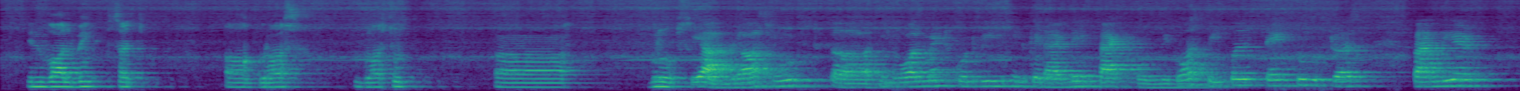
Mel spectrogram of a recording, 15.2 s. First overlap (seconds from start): none

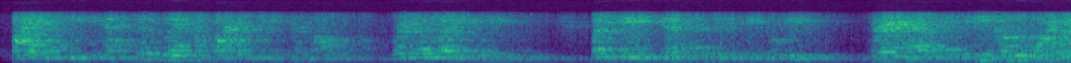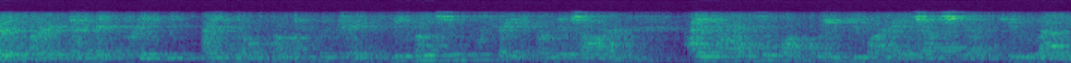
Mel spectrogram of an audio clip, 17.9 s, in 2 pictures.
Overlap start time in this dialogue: 8.1 s

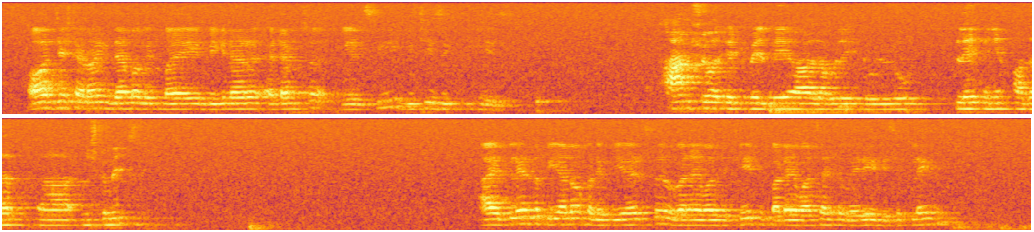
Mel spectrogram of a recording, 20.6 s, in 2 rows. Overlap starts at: none

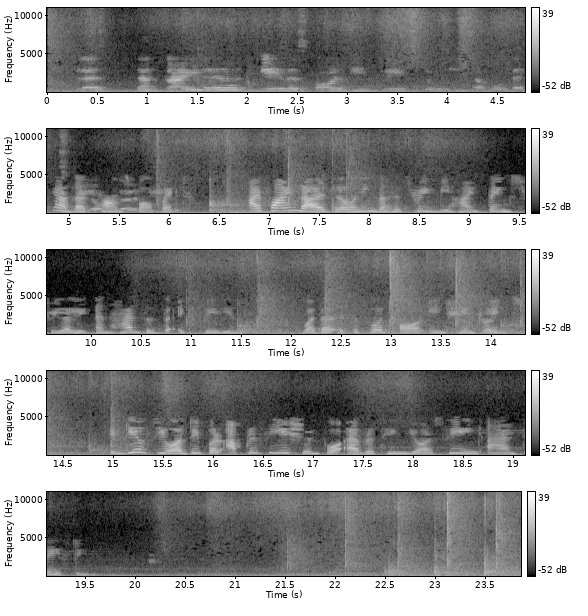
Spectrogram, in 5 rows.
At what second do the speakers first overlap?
4.8 s

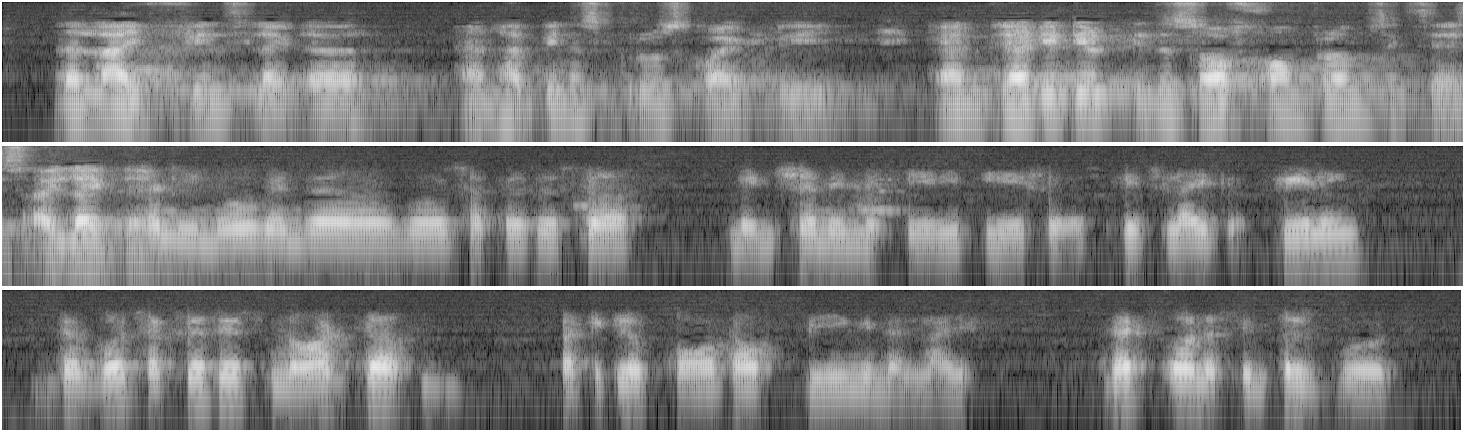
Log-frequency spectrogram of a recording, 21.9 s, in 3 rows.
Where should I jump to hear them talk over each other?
none

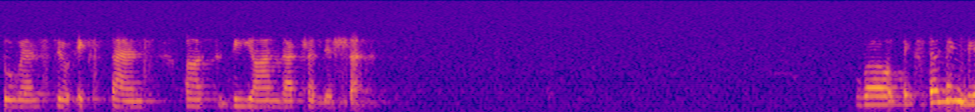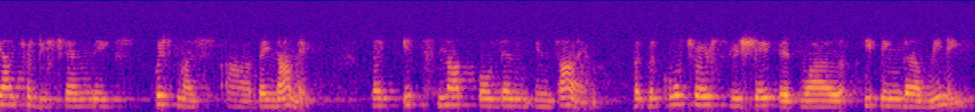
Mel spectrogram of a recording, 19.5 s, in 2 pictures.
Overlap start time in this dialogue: none

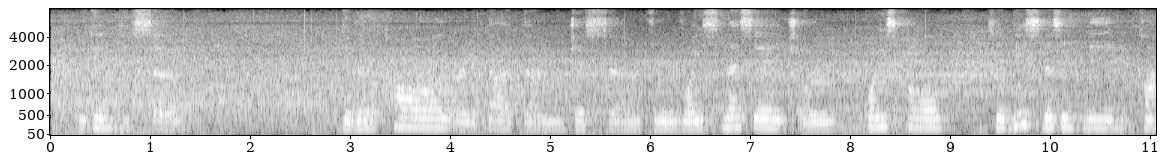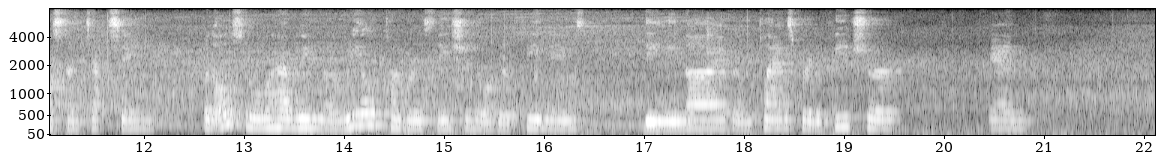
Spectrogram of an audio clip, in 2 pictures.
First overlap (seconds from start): none

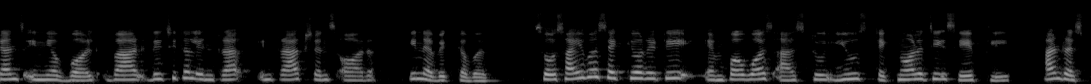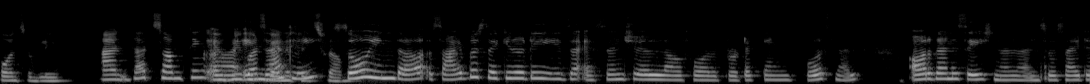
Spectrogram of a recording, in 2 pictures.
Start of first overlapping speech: 13.0 s

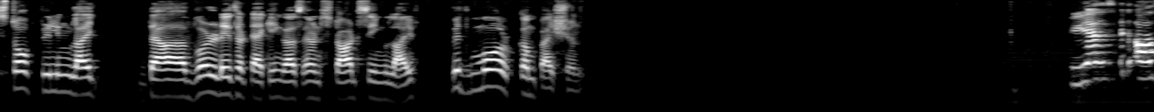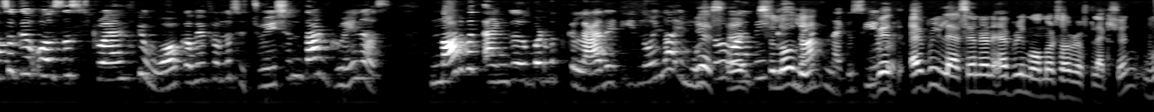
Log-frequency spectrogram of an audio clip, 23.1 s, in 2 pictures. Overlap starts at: 18.5 s

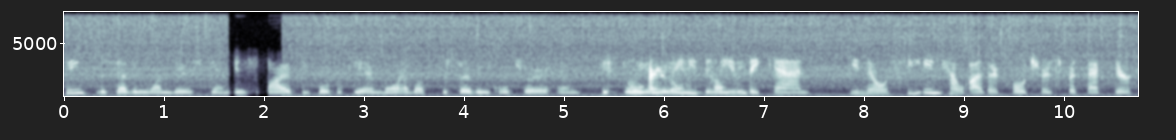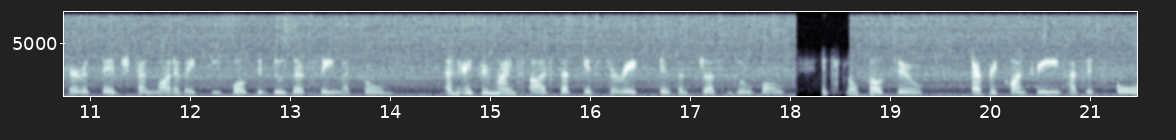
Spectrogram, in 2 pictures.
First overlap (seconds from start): 5.6 s

